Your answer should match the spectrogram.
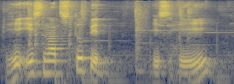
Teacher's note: untuk bertanya atau untuk mengkonfirmasi mengenai suatu pernyataan ini dilafalkan dengan nada yang jatuh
